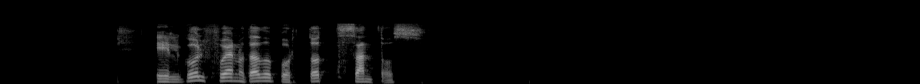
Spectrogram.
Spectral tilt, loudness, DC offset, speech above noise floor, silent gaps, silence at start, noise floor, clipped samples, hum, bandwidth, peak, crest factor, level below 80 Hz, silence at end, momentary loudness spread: -1.5 dB/octave; -33 LUFS; under 0.1%; 51 dB; none; 1.15 s; -84 dBFS; under 0.1%; none; 7.2 kHz; -12 dBFS; 26 dB; -78 dBFS; 5 s; 11 LU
